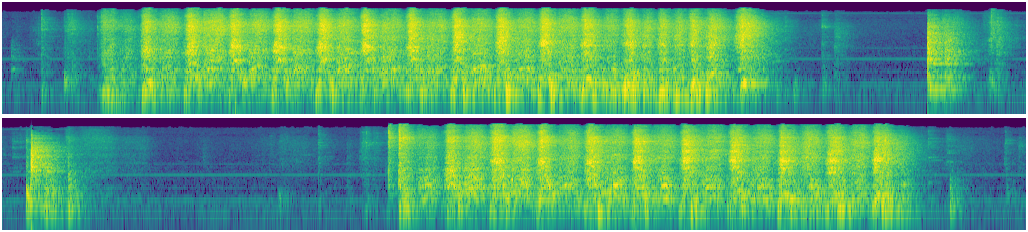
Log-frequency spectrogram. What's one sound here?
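A hand saw cuts quickly through wood in rapid strokes.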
